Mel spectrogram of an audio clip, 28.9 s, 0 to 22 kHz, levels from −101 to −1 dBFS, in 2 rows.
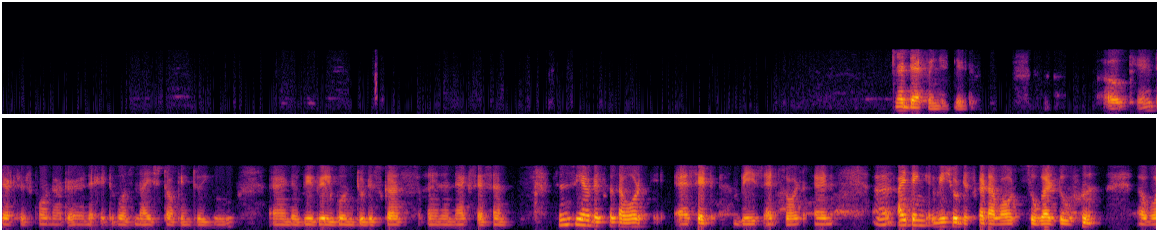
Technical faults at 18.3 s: Bluetooth CVSD headset codec

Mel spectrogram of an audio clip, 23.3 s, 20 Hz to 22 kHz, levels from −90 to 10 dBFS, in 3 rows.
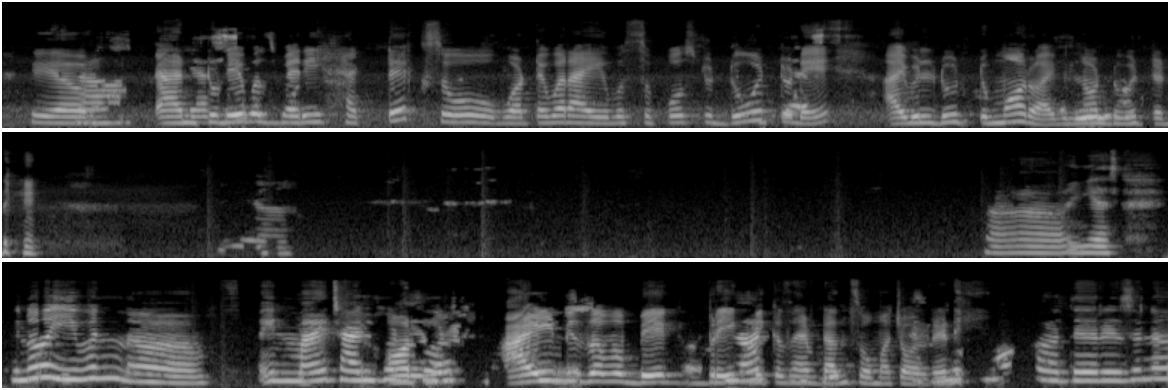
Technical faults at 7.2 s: speech suppressed in double talk

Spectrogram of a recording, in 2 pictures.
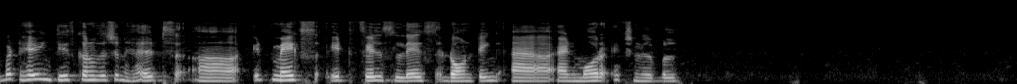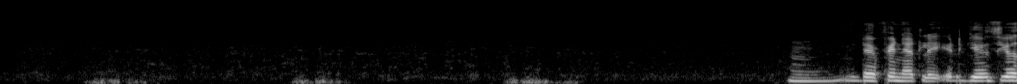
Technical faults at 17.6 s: none

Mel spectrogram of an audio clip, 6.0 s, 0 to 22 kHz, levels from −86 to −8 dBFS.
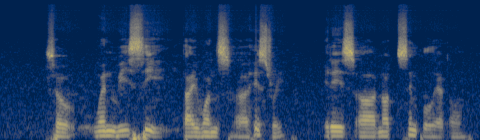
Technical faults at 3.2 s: repeated buffer

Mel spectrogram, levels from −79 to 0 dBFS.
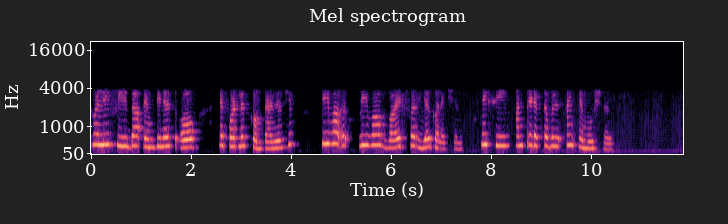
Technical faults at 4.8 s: tandem speech coding

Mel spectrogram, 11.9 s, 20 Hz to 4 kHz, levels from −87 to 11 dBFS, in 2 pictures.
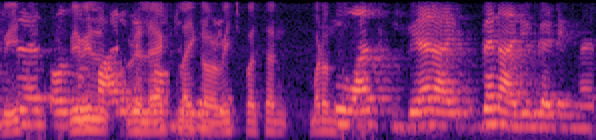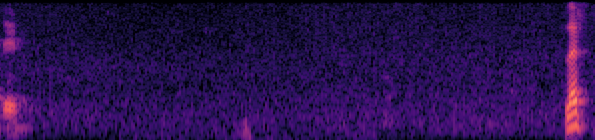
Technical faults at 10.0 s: none

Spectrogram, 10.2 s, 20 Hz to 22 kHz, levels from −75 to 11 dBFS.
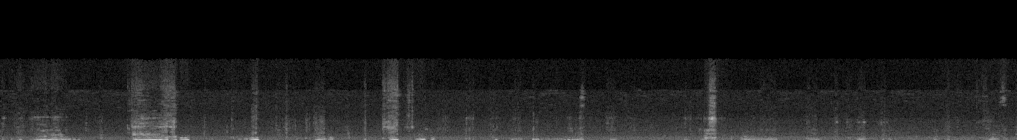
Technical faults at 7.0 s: damaged data in a compressed stream

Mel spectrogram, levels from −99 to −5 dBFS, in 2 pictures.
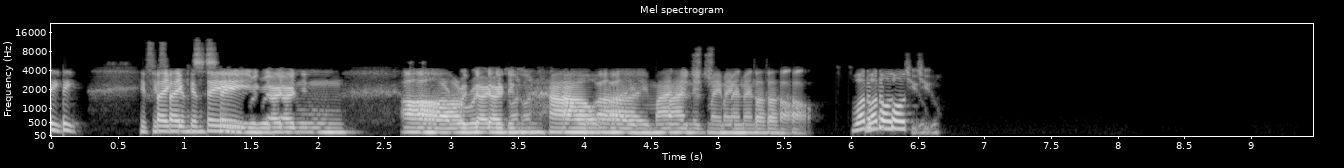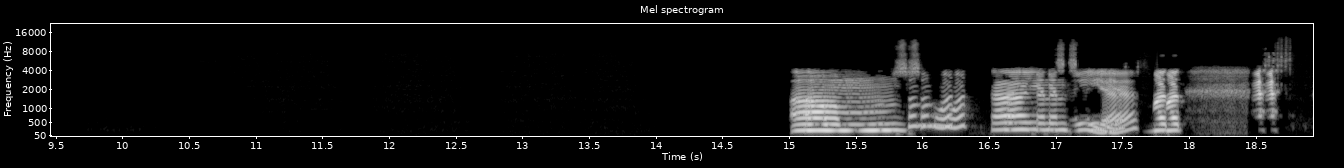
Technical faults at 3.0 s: channel delay (doubling)

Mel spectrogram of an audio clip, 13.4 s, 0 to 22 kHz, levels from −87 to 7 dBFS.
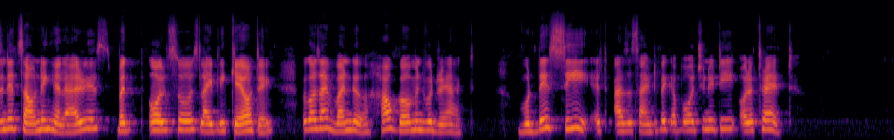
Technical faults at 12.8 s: none

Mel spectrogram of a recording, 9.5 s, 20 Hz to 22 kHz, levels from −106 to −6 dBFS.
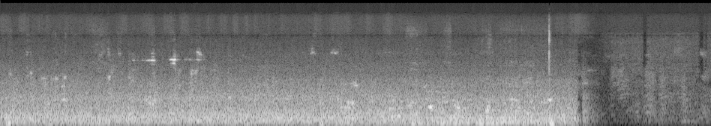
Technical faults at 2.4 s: none

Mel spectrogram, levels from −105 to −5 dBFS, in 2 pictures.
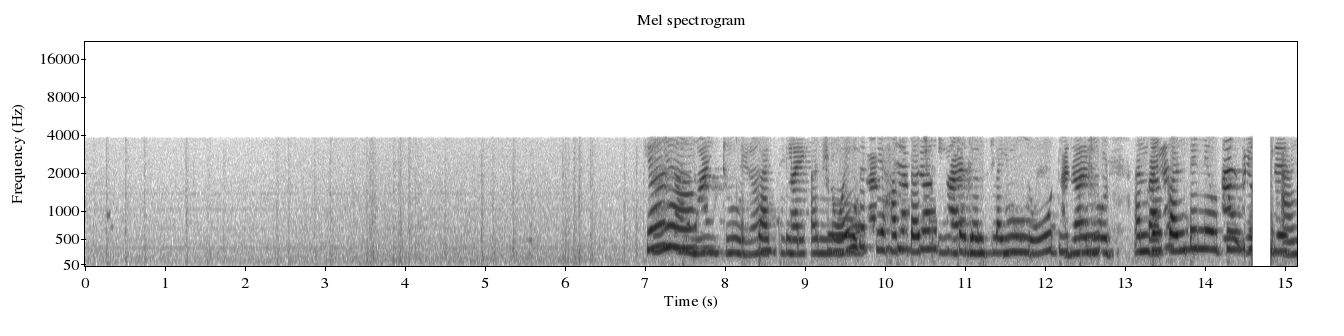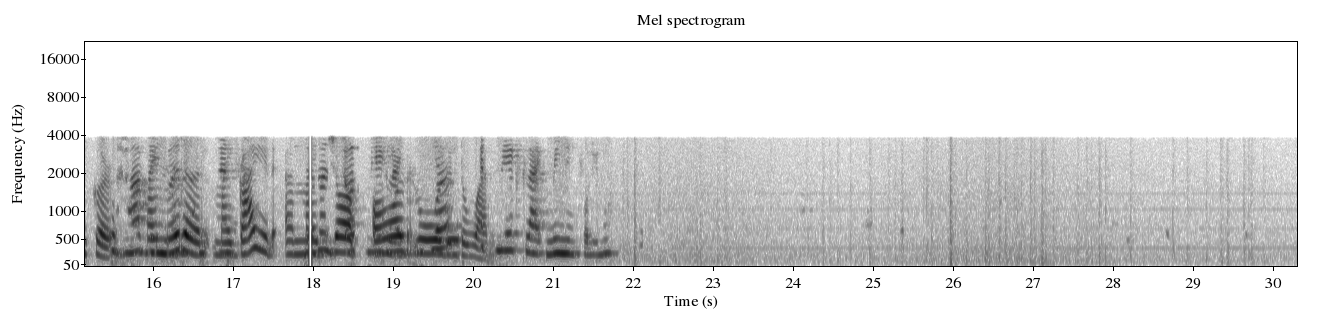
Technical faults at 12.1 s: echo leak; speech suppressed in double talk

